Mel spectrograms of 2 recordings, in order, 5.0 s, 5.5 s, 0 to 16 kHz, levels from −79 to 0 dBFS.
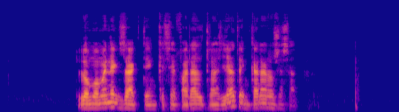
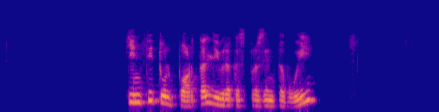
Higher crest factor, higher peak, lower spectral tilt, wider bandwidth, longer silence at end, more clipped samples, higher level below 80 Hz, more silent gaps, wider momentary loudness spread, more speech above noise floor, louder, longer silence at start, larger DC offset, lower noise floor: about the same, 24 dB vs 20 dB; first, -4 dBFS vs -10 dBFS; second, -4 dB/octave vs -6.5 dB/octave; first, 11.5 kHz vs 7 kHz; second, 1.3 s vs 1.55 s; neither; first, -60 dBFS vs -72 dBFS; neither; first, 12 LU vs 6 LU; second, 52 dB vs over 64 dB; about the same, -25 LUFS vs -27 LUFS; second, 1 s vs 1.6 s; neither; second, -78 dBFS vs under -90 dBFS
